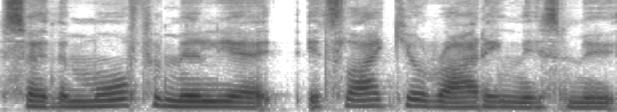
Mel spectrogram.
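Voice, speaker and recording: Soft-spoken, this woman has a very deep, low pitch and a dark, mellow tone. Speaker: coaching teacher. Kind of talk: online group coaching call.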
